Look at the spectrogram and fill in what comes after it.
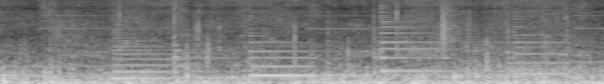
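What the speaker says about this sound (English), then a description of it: "Same wind from yesterday blowing around." Wind blows outdoors along electrical right-of-ways on a walk, a constant low rumbling gust across the microphone with no pauses and no voices.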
